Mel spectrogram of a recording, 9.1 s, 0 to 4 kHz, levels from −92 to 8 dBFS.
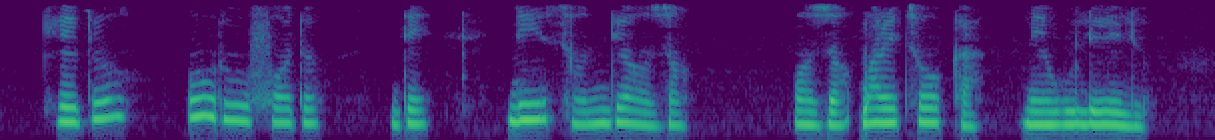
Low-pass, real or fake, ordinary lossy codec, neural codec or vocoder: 3.6 kHz; fake; MP3, 32 kbps; vocoder, 22.05 kHz, 80 mel bands, Vocos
